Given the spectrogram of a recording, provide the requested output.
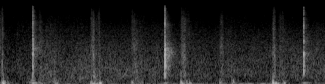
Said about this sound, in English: As soon as you approach the Tide Pod, you hear some clapping. Just a very slow...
